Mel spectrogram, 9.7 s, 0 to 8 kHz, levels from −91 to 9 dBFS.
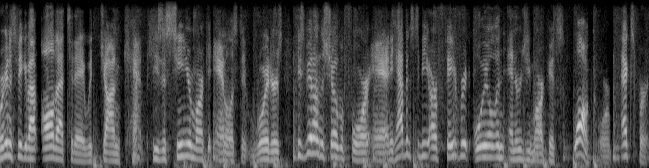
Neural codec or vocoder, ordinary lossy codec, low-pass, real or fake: vocoder, 44.1 kHz, 128 mel bands, Pupu-Vocoder; Opus, 16 kbps; 7.2 kHz; fake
